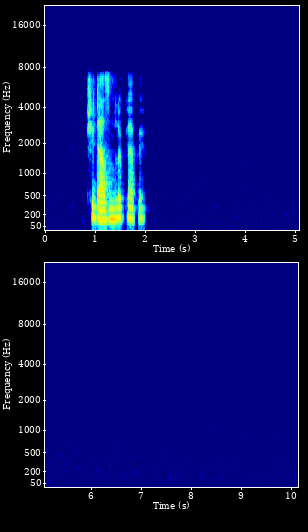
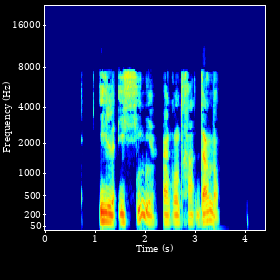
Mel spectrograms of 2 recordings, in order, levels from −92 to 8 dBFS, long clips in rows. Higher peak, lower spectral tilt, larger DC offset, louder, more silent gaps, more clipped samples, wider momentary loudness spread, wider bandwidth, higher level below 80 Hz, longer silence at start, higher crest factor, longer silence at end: second, -6 dBFS vs 0 dBFS; about the same, -5 dB/octave vs -4.5 dB/octave; neither; second, -28 LUFS vs -18 LUFS; second, none vs 2.26-2.35 s; neither; first, 15 LU vs 11 LU; about the same, 7.4 kHz vs 8 kHz; second, -74 dBFS vs -50 dBFS; second, 0.85 s vs 1.1 s; first, 30 dB vs 20 dB; first, 8.15 s vs 0.95 s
